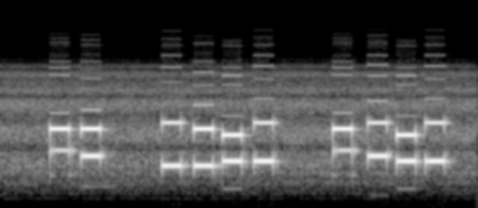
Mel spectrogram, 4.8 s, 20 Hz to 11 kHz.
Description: DTMF, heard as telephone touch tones, dialled by hand, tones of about 190 ms. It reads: 08 3246 0946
